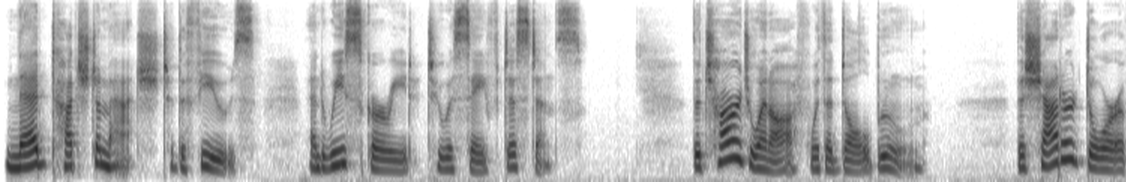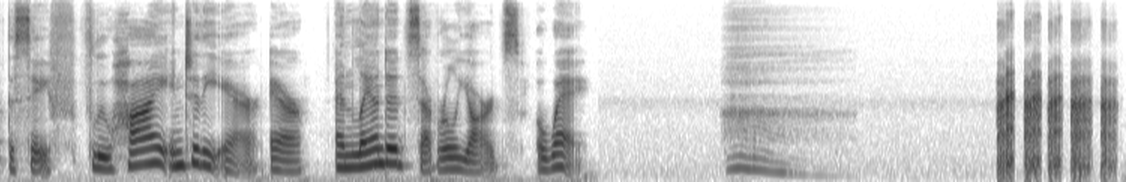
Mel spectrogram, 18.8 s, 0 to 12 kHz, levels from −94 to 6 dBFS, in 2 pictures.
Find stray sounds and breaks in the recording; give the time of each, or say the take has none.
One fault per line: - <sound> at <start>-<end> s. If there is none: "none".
- sigh at 15.4-16.5 s
- laugh at 17.7-18.7 s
